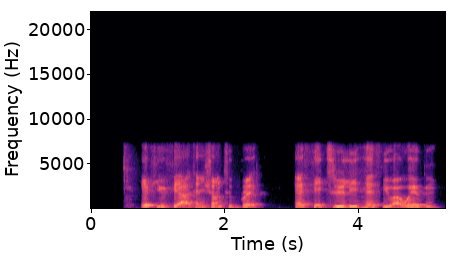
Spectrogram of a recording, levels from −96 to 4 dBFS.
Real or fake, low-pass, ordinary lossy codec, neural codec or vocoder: fake; 7.2 kHz; none; vocoder, 44.1 kHz, 128 mel bands every 512 samples, BigVGAN v2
